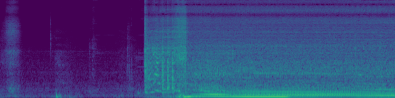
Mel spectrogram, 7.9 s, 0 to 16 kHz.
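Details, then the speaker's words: BMW E46 330xi after valve cover gasket and spark plug replacement: quick crank catches and settles into steady, even idle with no misfires or stumbles; healthy start and idle. "sounds like it's running really good no misfiring at all"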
